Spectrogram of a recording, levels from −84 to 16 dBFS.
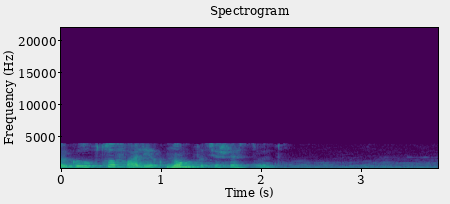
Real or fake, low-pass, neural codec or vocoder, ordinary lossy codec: real; 7.2 kHz; none; AAC, 16 kbps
